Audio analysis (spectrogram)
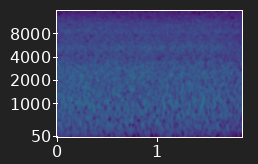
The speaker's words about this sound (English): You can hear the waves rolling in the distance.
